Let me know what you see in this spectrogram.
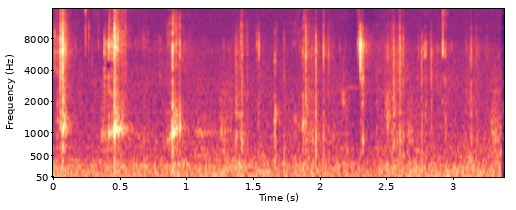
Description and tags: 2 macho come
eat, mouth, tongue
